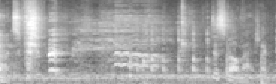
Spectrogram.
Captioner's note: laughter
